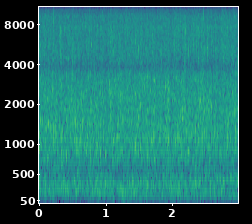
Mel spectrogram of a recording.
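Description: Cold mountain stream water in the French Alps rushes steadily while bottles are filled, a continuous close, full hiss and gurgle with no break.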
